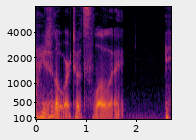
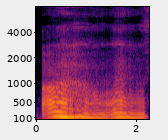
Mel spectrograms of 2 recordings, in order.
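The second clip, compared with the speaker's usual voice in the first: drawn-out moan of pleasure; long moan. Acted. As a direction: let out one long groan. Overcome by pleasure.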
